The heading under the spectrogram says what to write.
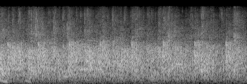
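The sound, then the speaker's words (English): An audience applauds loudly and steadily, a dense crackle of many hands clapping together that holds at an even level for a couple of seconds. “Yes, if he clap had for that, please.”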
